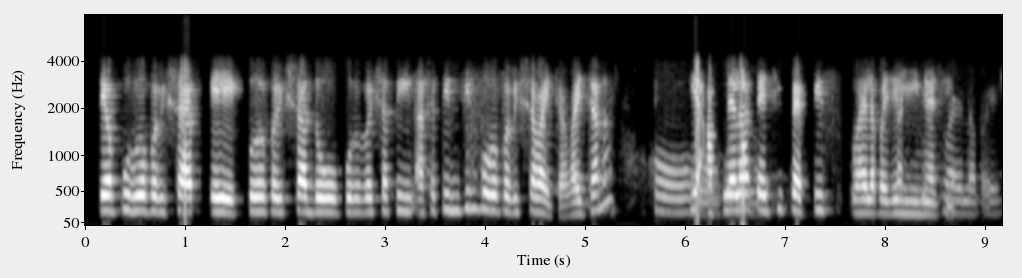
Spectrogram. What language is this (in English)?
Marathi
